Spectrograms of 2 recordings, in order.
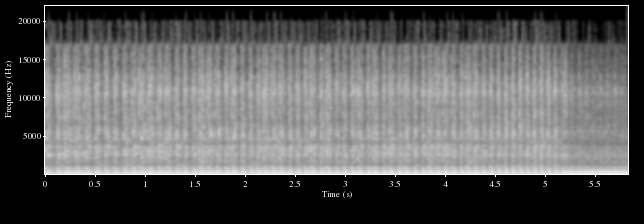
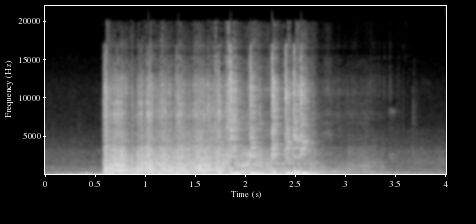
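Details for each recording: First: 1950 MG freshly rebuilt engine on first start, cold, tappets set slightly over standard, exhaust manifold only with no exhaust, choke then off: rapid even tappet ticking over raw loud exhaust bark, revs rise and fall cleanly; runs normally, tappets just noisy. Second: 1950 MG engine, freshly rebuilt, first start attempt, cold, exhaust manifold only with no exhaust: fast cranking bursts into a few rough firing pulses for about two seconds, then fades; catches briefly but won't keep running.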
